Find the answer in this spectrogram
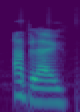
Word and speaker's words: Abloh: Abloh. Abloh. Oh, Virgil Abloh. Okay. Prolific fashion designer Virgil Abloh dies at 41.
